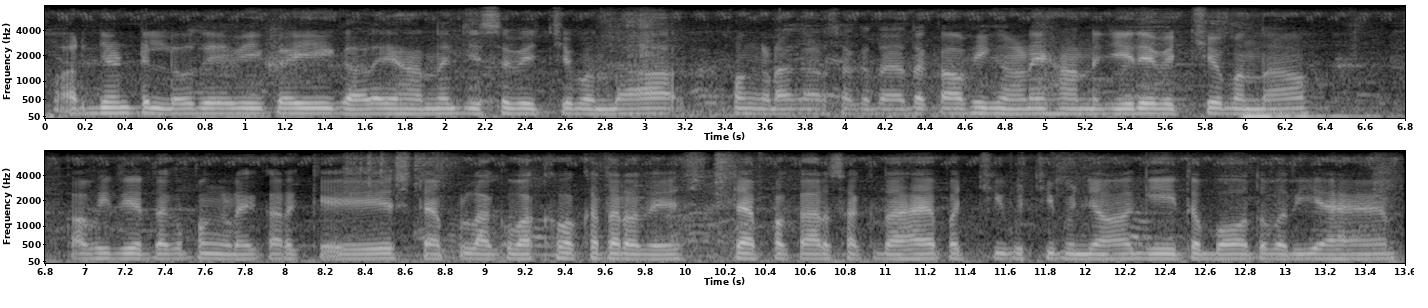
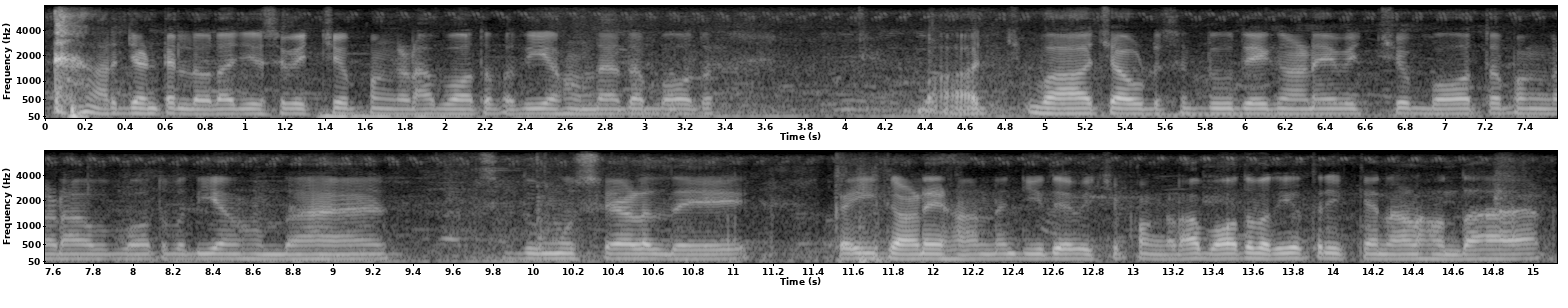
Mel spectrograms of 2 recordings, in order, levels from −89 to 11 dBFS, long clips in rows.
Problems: constant background noise, continuous background conversations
